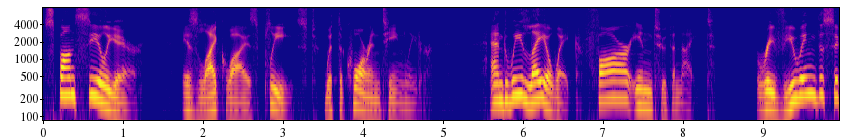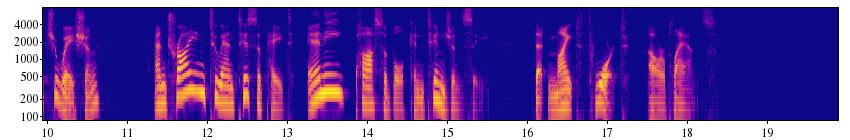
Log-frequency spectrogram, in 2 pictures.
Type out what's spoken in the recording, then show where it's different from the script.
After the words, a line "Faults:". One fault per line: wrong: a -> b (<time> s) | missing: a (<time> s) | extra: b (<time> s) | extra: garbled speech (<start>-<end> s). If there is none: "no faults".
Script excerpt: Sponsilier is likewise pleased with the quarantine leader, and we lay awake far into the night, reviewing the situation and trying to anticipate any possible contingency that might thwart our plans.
Sponsilier is likewise pleased with the quarantine leader, and we lay awake far into the night, reviewing the situation and trying to anticipate any possible contingency that might thwart our plans.
Faults:
no faults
